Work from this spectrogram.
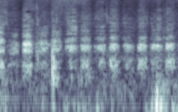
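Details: Patterdale terrier, a fell terrier, out in high grass fields, panting fast in a steady rhythm of short breaths, several each second, with a soft, slightly voiced rasp over faint background noise.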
